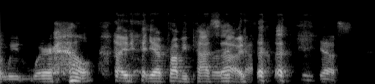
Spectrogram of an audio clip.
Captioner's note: chuckles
